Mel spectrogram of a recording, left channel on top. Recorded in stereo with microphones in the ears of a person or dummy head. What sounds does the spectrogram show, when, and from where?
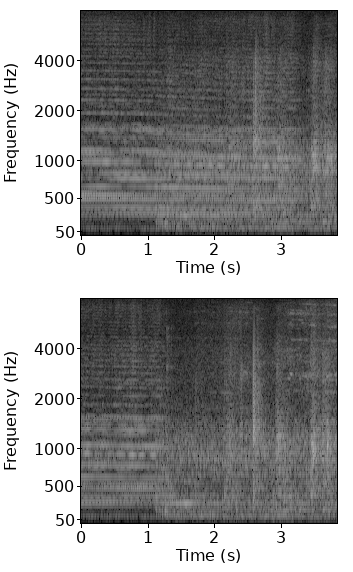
1.1 s footsteps: 55° right (ahead or behind), 5.5 m; by 3.9 s 70° right (ahead or behind), 5.5 m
